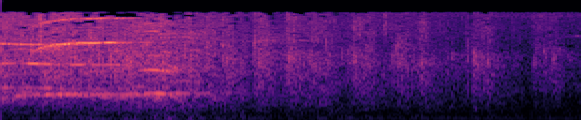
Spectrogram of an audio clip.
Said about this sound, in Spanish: Aplauda el nombre del Señor. Vamos, apláudalo.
